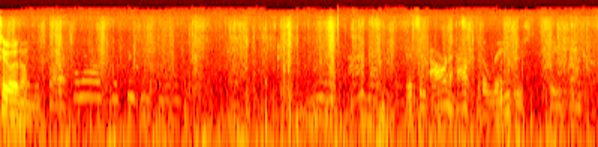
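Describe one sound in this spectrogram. Wind blows and buffets steadily outdoors.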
